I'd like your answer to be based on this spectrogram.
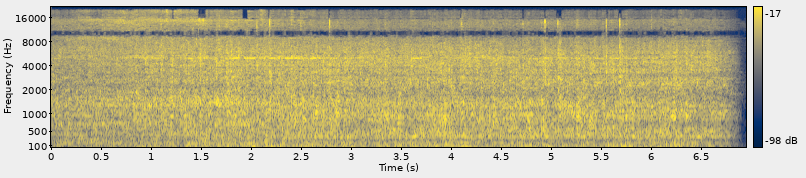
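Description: A model train locomotive runs along its track during a model railway session, making a steady, close rumble that holds evenly throughout and then drops away abruptly at the very end. No voices are heard.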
